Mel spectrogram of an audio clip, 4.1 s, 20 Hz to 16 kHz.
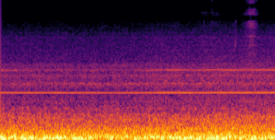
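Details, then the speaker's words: Steady thin wind whistle at one pitch over road rumble above 60 mph, heard overhead from outside the vehicle, caused by air escaping around the roof light bar bracket; fuzzy Velcro on the bracket quieted it only partly. "it sounds almost like audio interference or like noise and wires it's not coming from the speakers it's coming from outside the vehicle and i can hear it like over my head here isn't that crazy that happens over 60 with this the light bar"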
